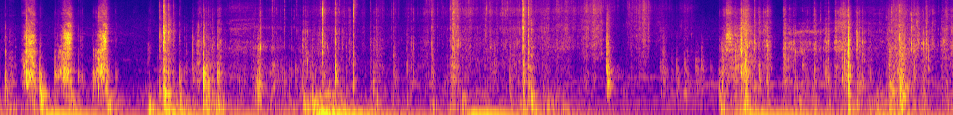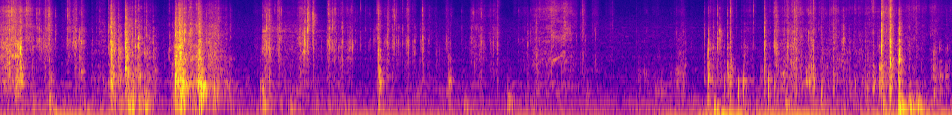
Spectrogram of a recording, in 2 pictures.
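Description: Plastic shrink-wrap being torn and crinkled off sealed trading-card boxes, in irregular scratchy bursts with quieter gaps between.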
